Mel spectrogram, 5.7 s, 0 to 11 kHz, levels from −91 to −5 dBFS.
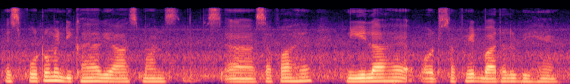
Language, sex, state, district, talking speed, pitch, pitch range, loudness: Hindi, male, Arunachal Pradesh, Lower Dibang Valley, 180 wpm, 125 Hz, 120-135 Hz, -18 LUFS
